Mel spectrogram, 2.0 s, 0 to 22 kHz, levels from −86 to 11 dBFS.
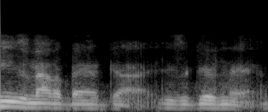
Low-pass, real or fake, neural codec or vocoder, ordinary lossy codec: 7.2 kHz; fake; codec, 16 kHz, 4 kbps, FreqCodec, smaller model; Opus, 16 kbps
